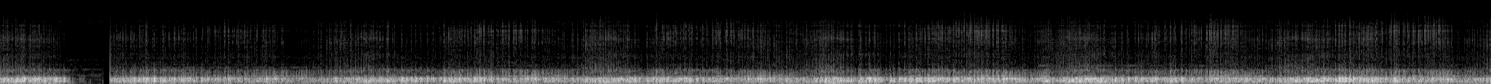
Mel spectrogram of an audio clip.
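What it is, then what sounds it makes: Metal mesh microphone grille being scratched. Fingertips of both hands scratch and rub directly on the round, hollow metal mesh grille of a black condenser microphone. The result is a dense, continuous scratching rumble concentrated in the low mids, with a brief silence near the one-second mark before the steady rubbing resumes.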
